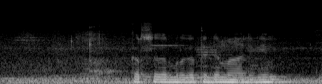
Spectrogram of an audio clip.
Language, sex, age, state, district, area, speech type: Malayalam, male, 18-30, Kerala, Idukki, rural, spontaneous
